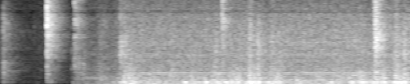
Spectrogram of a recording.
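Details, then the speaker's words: Beko tumble dryer: after a couple of clicks it starts with a loud, heavy, steady rumble as the drum turns, vibrating badly; worn support rollers (guide wheels) are suspected and replaced. "It's actually gone very noisy and it's making a rumbling noise, which obviously isn't right."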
